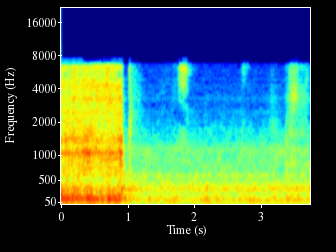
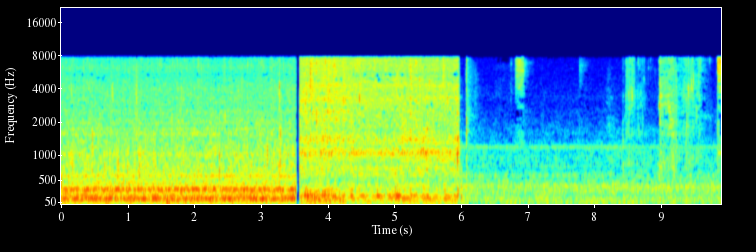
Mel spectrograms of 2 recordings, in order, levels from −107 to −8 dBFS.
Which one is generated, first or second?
first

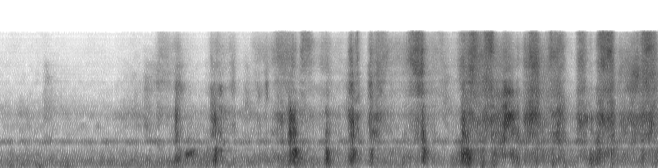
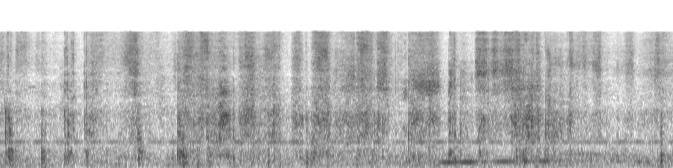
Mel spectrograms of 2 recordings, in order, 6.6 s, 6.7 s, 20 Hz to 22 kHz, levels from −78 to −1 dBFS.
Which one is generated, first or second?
first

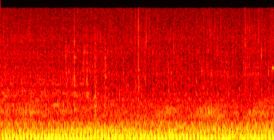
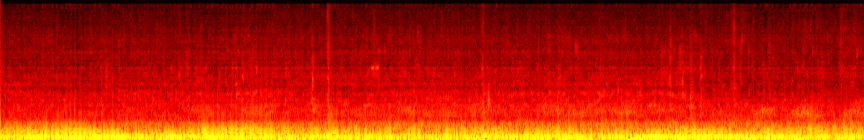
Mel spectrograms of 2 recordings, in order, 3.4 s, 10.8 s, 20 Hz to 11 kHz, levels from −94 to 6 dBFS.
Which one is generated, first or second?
second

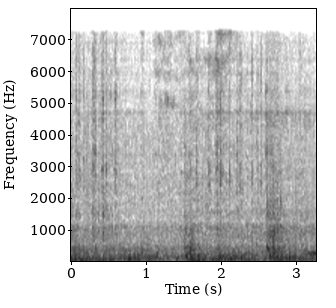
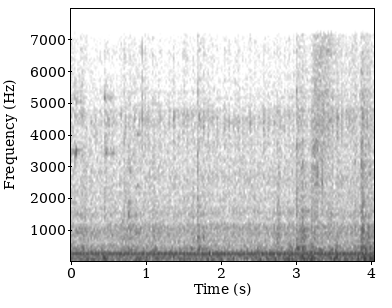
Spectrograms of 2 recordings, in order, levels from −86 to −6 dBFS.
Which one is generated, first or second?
first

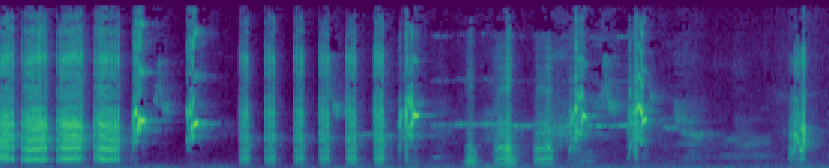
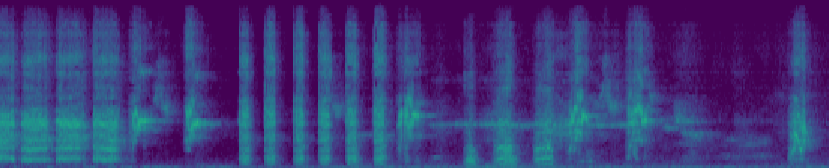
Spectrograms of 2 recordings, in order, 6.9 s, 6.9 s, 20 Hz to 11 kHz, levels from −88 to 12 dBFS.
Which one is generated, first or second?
second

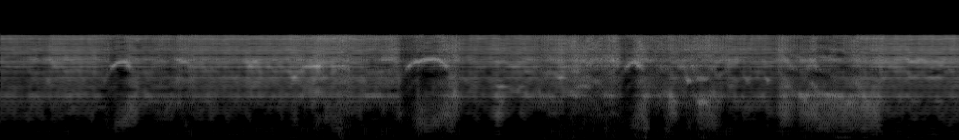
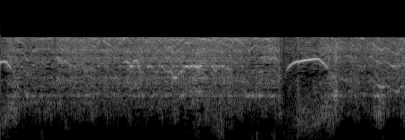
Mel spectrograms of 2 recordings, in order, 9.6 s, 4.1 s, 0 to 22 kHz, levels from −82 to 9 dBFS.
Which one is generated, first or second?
first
